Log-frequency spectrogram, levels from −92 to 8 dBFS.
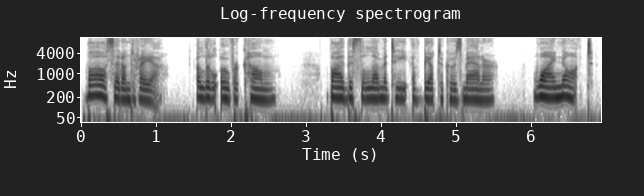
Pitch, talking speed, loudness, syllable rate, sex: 185 Hz, 120 wpm, -19 LUFS, 4.7 syllables/s, female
